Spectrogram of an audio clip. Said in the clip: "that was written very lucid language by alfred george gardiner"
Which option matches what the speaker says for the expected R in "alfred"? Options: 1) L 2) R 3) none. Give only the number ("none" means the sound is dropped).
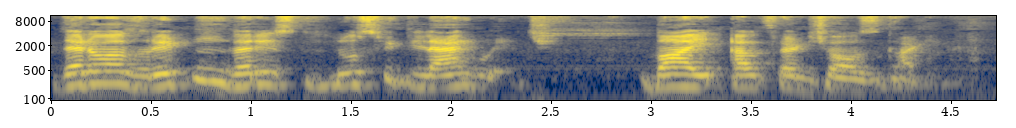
2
